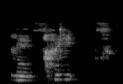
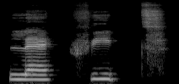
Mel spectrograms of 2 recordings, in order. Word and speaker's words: les frites: Les frites. So les frites. Les frites. Les frites. So can you see we don't pronounce the S on the end?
